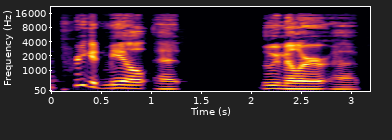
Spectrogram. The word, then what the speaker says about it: Mueller: But Felice, you and I did take a little road trip this last weekend to Louis Miller Barbecue in Taylor, Texas. And I know I'm saying Miller, it's spelled like Mueller.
